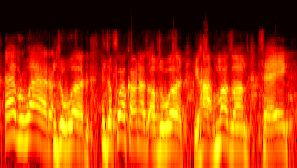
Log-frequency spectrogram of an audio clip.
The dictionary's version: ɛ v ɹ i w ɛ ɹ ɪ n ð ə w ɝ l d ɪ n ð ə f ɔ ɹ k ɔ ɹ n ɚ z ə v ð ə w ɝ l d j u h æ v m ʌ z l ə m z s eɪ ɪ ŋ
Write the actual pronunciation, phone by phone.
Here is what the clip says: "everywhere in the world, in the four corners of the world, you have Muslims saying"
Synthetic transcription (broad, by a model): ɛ v ɹ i w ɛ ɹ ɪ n ð ə w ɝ d ɪ n ð ə f ɔ ɹ k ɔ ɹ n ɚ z ə v ð ə w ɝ d j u h æ v m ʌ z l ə m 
